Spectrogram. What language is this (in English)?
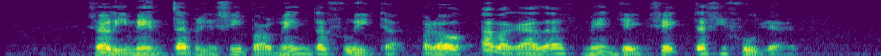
Catalan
